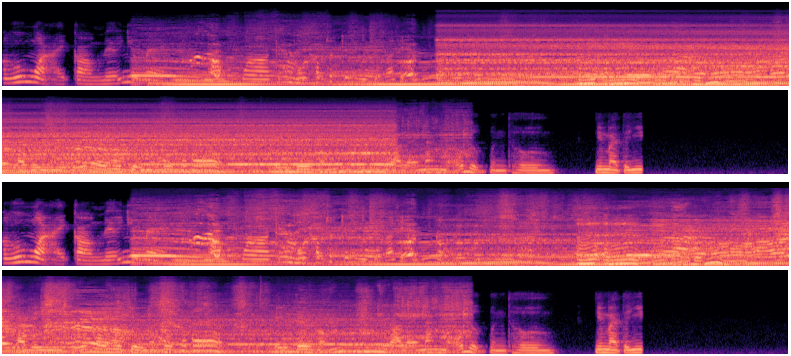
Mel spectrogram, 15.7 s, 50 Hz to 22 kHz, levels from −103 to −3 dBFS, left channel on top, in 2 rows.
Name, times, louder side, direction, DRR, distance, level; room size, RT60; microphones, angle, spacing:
voice 1, 0.0-4.6, right 3 dB, 90° right, 2.5 m, -33 dB
sound 1, 1.3-12.6, right 4 dB, 70° right, 1.8 m, -29 dB
sound 2, 1.4-12.7, left 3 dB, 60° left, 1.3 m, -32 dB
sound 3, 4.3-11.8, left 6 dB, 90° left, 0.5 m, -26 dB
voice 2, 5.7-7.5 8.0-10.1 10.6-13.4 13.8-14.3, right 1 dB, 30° right, 1.0 m, -26 dB
head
